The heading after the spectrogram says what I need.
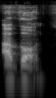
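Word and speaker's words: עָוֹן: Avon is very often placed with only one vav, and you just have to know. And being that avon means sin, you can just know it's a real sin to mispronounce that. And it's not, it happens a lot in prayer, that word, and in Torah and in Haftarah. So get it down that you know that avon is avon, and it's a sin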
